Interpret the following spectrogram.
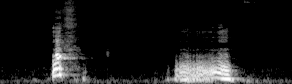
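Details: Daisy, a puppy in her first week at home, protests at a toy she doesn't like: one short sharp yap, then a longer rough, growly huff a second later, in a quiet room.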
